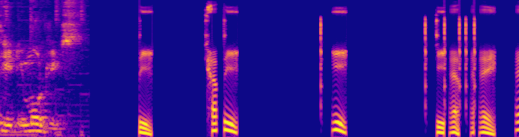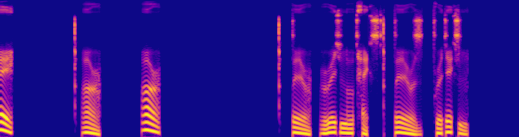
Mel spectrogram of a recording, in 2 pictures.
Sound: voiceover speaking

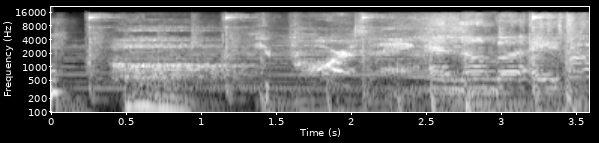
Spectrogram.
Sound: gasps

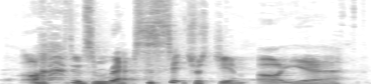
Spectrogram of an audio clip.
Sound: grunts

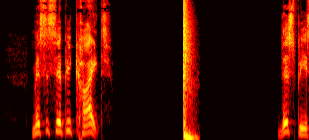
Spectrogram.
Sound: stamped sound

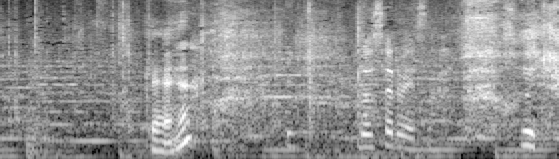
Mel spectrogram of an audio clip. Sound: gasps

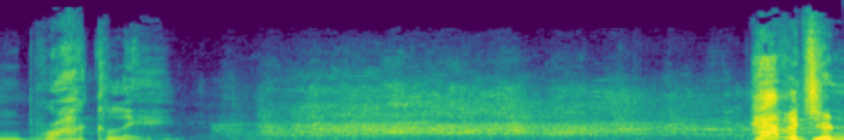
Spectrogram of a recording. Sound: congregation laughs

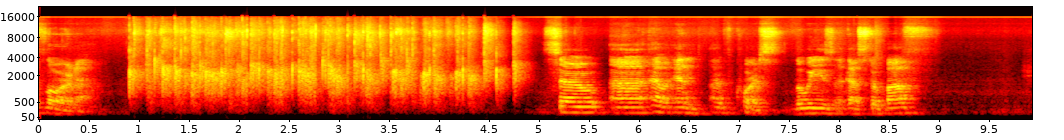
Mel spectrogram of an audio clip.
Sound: applause

